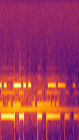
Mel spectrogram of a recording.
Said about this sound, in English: let's begin to learn a fascinating new language called the International Morse Code.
